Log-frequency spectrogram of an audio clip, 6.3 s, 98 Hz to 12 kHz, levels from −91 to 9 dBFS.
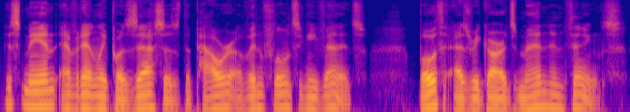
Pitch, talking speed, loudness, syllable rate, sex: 100 Hz, 145 wpm, -19 LUFS, 4.5 syllables/s, male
